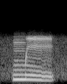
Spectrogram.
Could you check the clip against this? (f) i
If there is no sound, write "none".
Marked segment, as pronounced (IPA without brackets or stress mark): m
